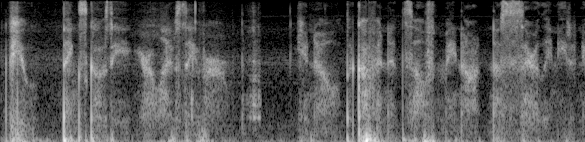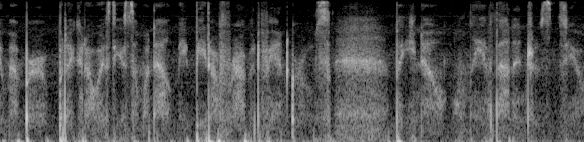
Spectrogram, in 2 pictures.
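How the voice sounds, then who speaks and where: An ASMR reader acts out an exasperated female leader of a witches' coven in a visual novel. She is dry and speaks entirely in a breathy whisper. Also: brisk, lightly acted, poor audio. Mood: relieved. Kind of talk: visual novel game dialogue read as ASMR.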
